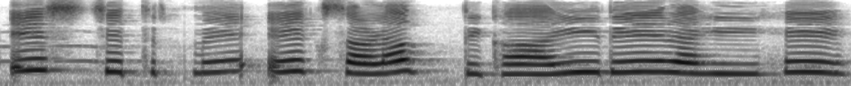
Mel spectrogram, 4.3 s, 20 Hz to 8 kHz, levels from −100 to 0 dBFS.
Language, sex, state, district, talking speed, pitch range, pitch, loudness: Hindi, female, Madhya Pradesh, Bhopal, 125 wpm, 350-405 Hz, 390 Hz, -16 LUFS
